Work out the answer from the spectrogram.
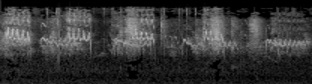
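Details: Budgerigar chicks, part of a group of fifteen young birds, give scratchy, high chirps in a few separated bursts with short pauses between them.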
